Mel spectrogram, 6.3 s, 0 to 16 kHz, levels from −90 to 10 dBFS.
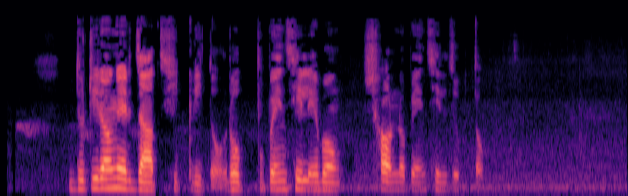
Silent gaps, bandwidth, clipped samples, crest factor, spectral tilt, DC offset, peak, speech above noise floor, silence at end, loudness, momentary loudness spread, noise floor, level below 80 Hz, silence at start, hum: none; 11.5 kHz; under 0.1%; 22 dB; -5 dB/octave; under 0.1%; -2 dBFS; 34 dB; 1.45 s; -22 LUFS; 21 LU; -56 dBFS; -72 dBFS; 0.7 s; none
